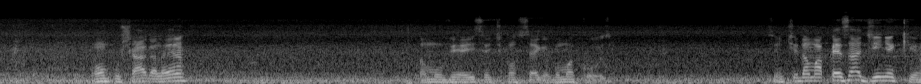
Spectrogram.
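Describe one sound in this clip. A man speaks casually, close to the microphone.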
